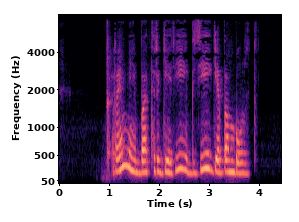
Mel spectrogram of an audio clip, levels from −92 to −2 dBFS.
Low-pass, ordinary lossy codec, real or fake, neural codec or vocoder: 7.2 kHz; MP3, 32 kbps; real; none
